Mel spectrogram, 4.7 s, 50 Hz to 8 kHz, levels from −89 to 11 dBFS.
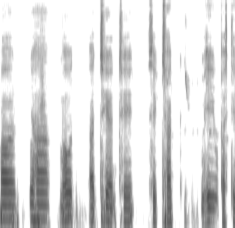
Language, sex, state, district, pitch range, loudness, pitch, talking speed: Hindi, male, Bihar, Lakhisarai, 120-135 Hz, -30 LUFS, 130 Hz, 100 wpm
